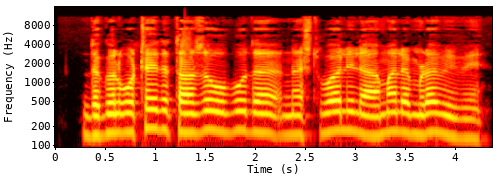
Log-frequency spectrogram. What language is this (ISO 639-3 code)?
pus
